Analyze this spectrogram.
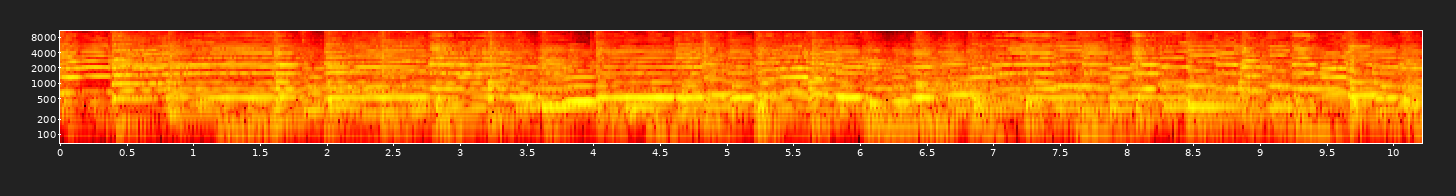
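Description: Bluegrass band playing live: fiddle carrying the melody over acoustic guitar, banjo, mandolin and upright bass.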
